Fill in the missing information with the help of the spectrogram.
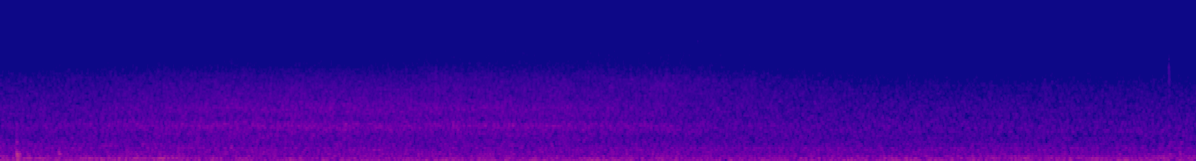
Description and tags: A car drives by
